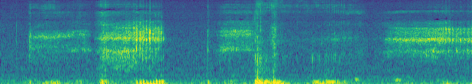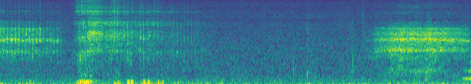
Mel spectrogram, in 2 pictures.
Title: Luggy snoring ❤️❤️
